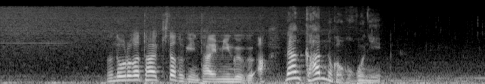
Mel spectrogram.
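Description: Water pours and splashes steadily.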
